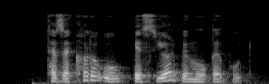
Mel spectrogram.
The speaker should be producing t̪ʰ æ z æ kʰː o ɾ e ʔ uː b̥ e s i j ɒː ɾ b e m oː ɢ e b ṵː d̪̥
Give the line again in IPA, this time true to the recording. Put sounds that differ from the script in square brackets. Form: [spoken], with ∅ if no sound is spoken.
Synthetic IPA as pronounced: t̪ʰ æ z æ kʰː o ɾ e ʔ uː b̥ e s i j ɒː ɾ b e m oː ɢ e b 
